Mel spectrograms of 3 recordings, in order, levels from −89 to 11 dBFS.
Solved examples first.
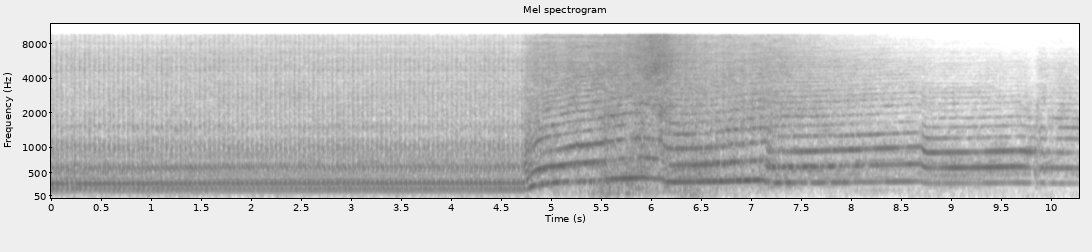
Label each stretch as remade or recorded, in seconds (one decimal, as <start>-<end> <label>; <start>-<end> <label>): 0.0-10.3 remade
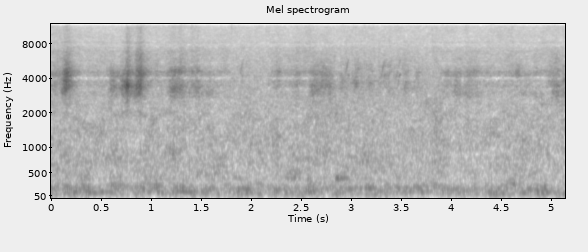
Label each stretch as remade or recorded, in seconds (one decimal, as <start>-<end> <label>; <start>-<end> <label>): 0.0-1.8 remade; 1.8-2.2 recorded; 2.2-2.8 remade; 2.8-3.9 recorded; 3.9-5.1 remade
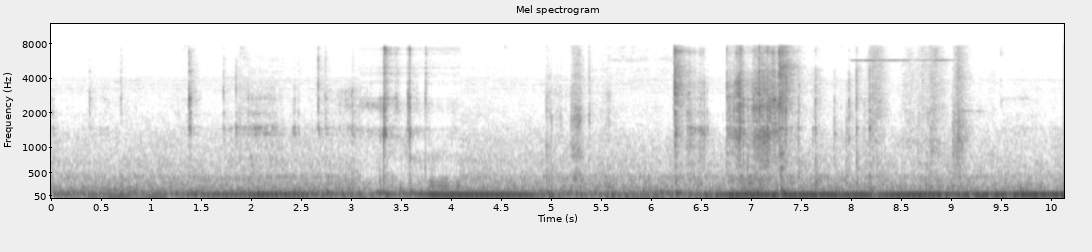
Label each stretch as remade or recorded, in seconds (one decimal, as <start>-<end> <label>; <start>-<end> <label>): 0.0-3.1 recorded; 3.1-4.1 remade; 4.1-10.1 recorded

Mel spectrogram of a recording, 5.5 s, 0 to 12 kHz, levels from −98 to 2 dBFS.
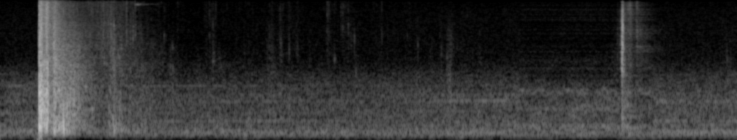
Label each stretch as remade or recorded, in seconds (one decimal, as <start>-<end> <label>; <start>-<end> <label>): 0.0-3.9 recorded; 3.9-4.9 remade; 4.9-5.5 recorded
